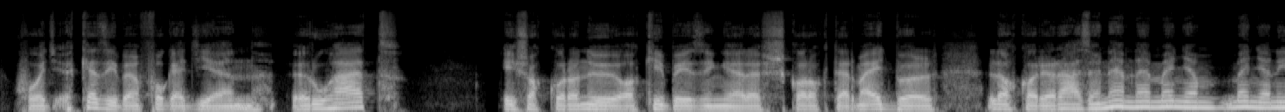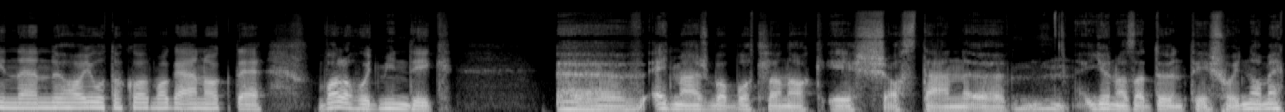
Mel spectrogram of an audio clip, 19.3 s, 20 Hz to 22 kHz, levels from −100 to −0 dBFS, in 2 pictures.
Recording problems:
muffled; very; fading above 3 kHz

